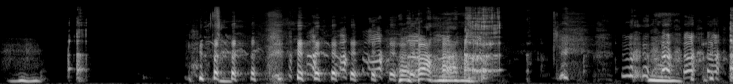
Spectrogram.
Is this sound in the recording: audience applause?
no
